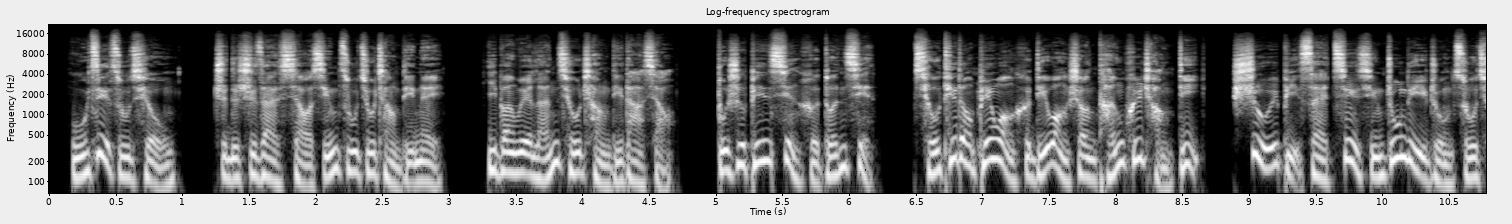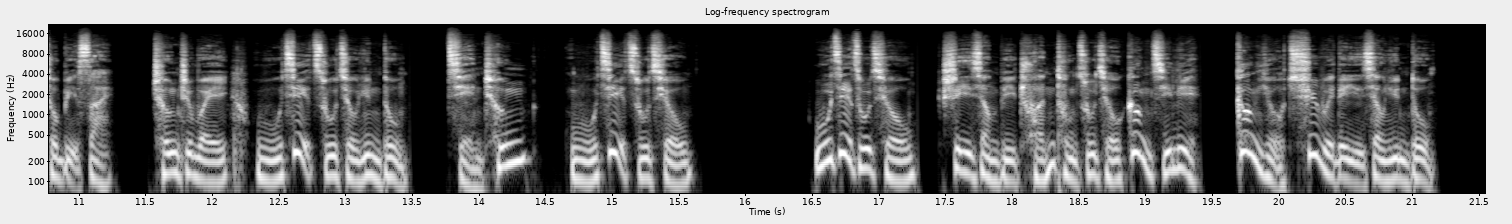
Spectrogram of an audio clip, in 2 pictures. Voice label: 男 足球运动解说

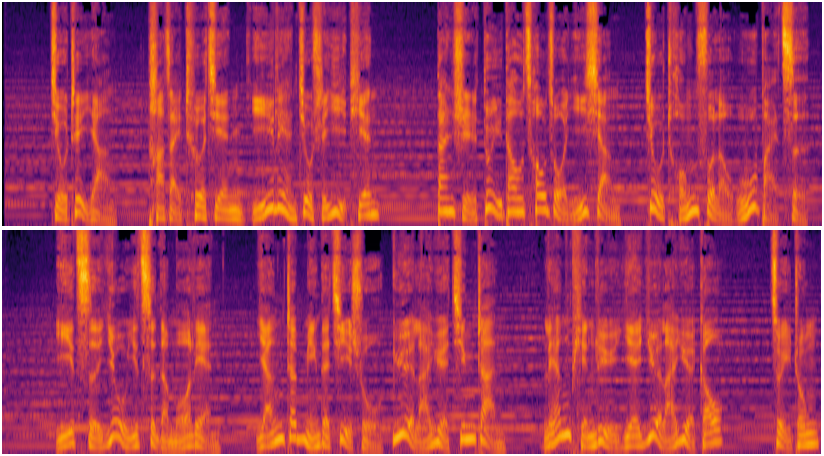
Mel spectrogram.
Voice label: 男, 纪录片, 人物

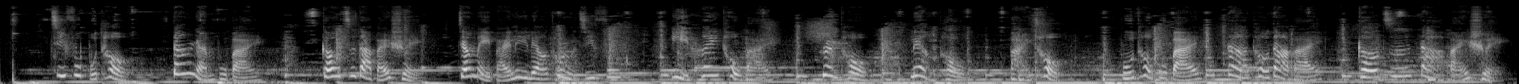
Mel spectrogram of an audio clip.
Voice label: 中文广告; 高姿大白水

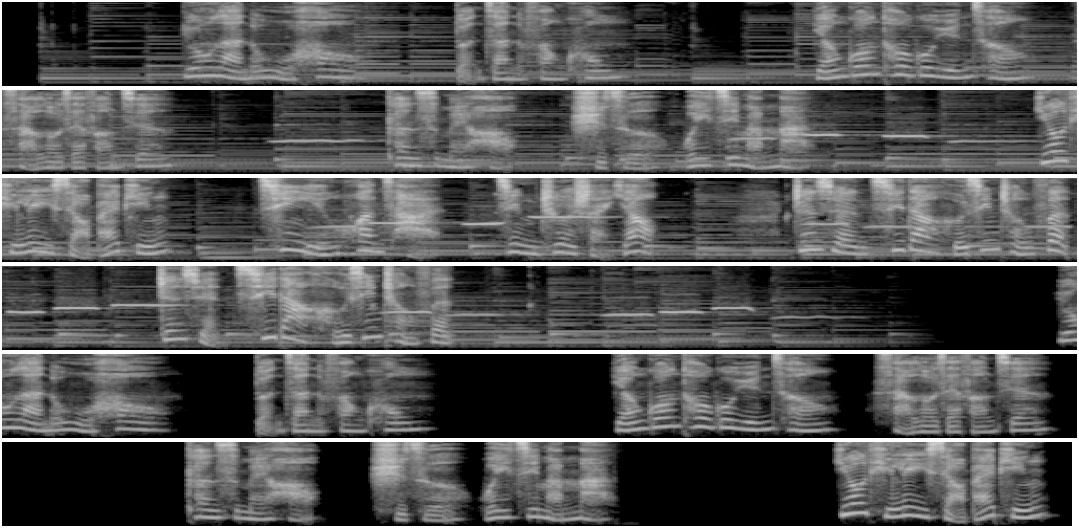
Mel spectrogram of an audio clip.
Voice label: 女 广告 化妆品保健品 甜美青春; 优缇利; 美白饮

